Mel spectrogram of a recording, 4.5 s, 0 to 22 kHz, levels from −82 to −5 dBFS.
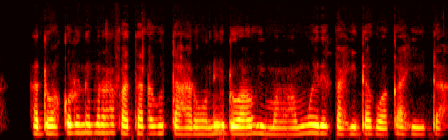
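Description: A speech recording with two bouts of repeated packet loss (robotic sound) and a pair of short concealed packet losses. From 0.91 to 1.49 s and again from 2.17 to 2.89 s, just before "wa mwĩri", the voice turns choppy. Each stretch has about five dropouts, none longer than 40 ms, that are patched by extending the preceding sound, about 120 ms in all, roughly a fifth of the first stretch and a sixth of the second. What separates this from a single loss is the rapid recurrence: the patches come close together, so the synthetic continuation keeps breaking in.

Just after "wa mwĩri", short concealed packet loss strikes at 3.29 s and again at 3.33 s, back to back, each a 20 ms hole filled by continuing the last sound before fading into the real signal. Together they sound like one brief smear or wobble of about 40 ms rather than a robotic passage, because this is an isolated event.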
